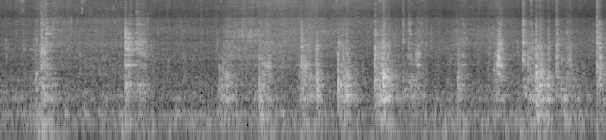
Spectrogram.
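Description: Bitter gourd curry with tomato is stirred in a pan on low heat, with a steady frying sizzle under repeated scraping strokes of the spoon, close and moderately loud.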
